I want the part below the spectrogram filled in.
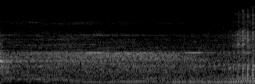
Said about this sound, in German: Auf einem dunklen Parkplatz bringt er das Auto zum Stehen.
